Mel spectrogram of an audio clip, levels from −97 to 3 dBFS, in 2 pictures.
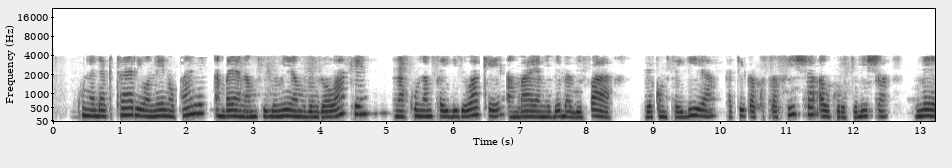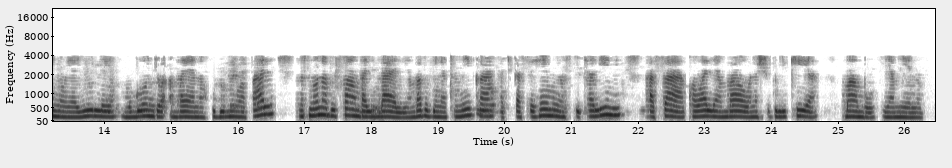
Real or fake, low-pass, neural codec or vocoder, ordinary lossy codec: real; 7.2 kHz; none; AAC, 16 kbps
